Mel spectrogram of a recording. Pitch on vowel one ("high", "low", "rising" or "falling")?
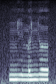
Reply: low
